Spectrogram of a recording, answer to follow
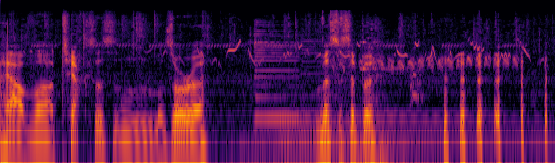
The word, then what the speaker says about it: Mississippi: got miam we have uh Texas and Missouri Mississippi Missippi no you don't say Missippi you say Missippi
